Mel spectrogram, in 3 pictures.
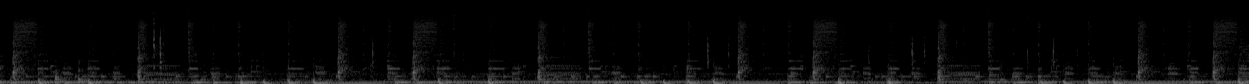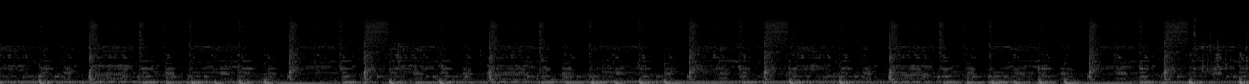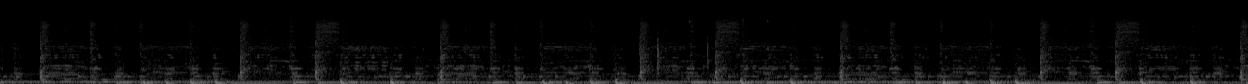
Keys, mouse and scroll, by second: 1.8 alt+click, 2.6-7.0 alt+drag, 7.0-25.9 alt+drag, 25.9-26.7 scroll down 1, 28.9 scroll up 1, 31.6 scroll up 1, 31.9-37.4 alt+right drag.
